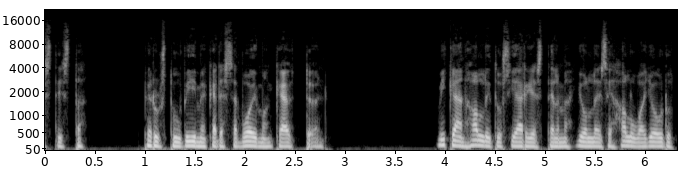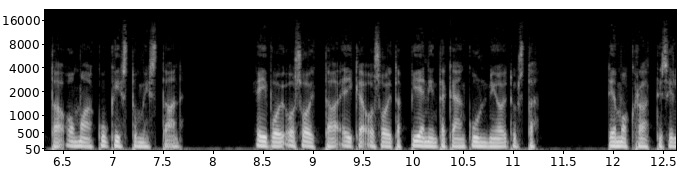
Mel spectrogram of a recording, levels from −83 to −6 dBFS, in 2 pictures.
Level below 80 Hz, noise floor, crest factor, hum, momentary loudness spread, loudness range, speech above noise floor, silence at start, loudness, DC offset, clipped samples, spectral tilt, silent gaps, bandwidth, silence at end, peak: -42 dBFS; -63 dBFS; 16 dB; none; 8 LU; 2 LU; 41 dB; 0 s; -23 LUFS; under 0.1%; under 0.1%; -7 dB/octave; none; 10 kHz; 0 s; -6 dBFS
